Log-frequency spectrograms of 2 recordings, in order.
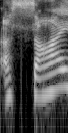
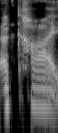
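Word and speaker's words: açaí: um you call it a sai because we've been calling it a chi so this the c is pronounced like s right a a sai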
